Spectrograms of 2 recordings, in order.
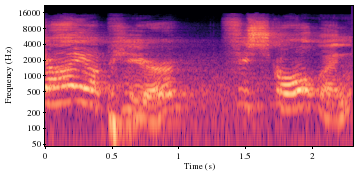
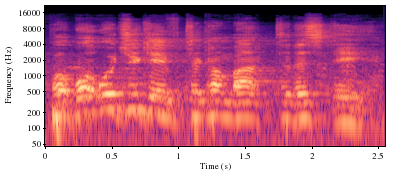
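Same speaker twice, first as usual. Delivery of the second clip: Braveheart speech; 5 semitones lower, slower than usual. Acted.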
